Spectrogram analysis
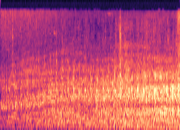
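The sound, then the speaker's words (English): A helicopter carrying a spotter drones steadily, a low continuous rumble with a faint pulsing edge that swells slightly louder toward the end. “I can hear the helicopter now too.”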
